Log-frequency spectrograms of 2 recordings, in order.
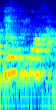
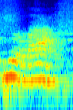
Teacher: Jadi lam jalalah tarfiknya. Tarfik itu tipis. Jadi enggak bilwah tapi billah.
